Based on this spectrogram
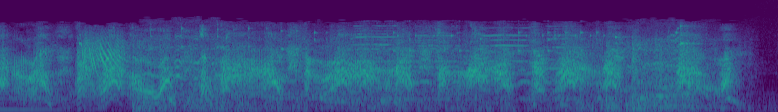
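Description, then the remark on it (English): A dog barks and yips excitedly in rapid, continuous bursts for several seconds, loud, with occasional growly edges and no talking. “Well, you see, you can't fool science. He's all dog.”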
